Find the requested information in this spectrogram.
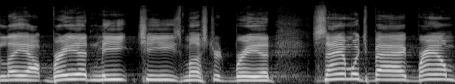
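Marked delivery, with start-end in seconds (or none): none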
